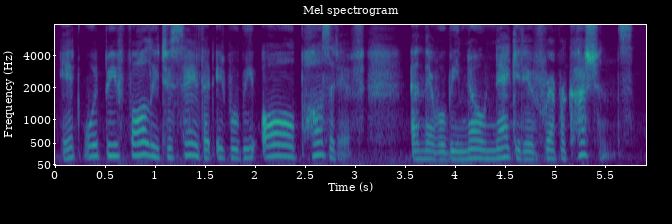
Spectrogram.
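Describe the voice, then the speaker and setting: A woman voicing a regal ruler goddess in a video game, composed and resolute, with measured, formal, stately phrasing. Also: medium pitch, fairly even intonation, bright, forceful tone, husky. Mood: reflective. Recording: studio voice with faint music behind.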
